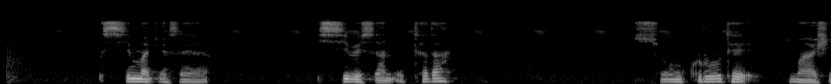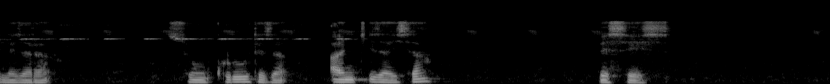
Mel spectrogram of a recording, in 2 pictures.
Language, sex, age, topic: Gamo, male, 25-35, agriculture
